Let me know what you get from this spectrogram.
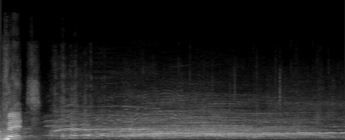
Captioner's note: crowd cheers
